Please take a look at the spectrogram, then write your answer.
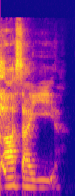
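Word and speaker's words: açaí: That was me with acai. – That's how you pronounce it. – I know, but I called it a key for like the longest time.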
